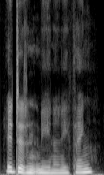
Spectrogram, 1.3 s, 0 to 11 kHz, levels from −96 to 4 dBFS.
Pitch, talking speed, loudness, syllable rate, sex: 195 Hz, 185 wpm, -17 LUFS, 5.4 syllables/s, female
